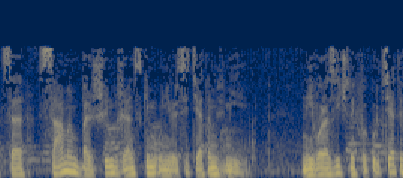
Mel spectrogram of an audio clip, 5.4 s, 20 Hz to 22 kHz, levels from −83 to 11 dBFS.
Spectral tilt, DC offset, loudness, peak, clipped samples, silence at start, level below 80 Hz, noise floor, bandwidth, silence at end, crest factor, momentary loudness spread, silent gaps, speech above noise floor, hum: -6 dB/octave; under 0.1%; -20 LUFS; -8 dBFS; under 0.1%; 0 s; -38 dBFS; -46 dBFS; 8.8 kHz; 0 s; 12 dB; 6 LU; none; 28 dB; none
